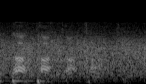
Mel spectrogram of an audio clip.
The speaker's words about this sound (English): You can clap your hands. Oh, beautiful.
